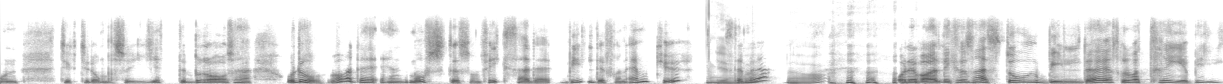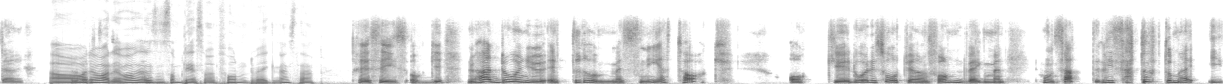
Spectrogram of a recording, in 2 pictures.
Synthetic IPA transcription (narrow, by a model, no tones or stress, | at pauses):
hʊnt̪ʰʏkt̪əd̪ɔ̰mvaʂɔjɛt̪ːəbɾɑːɔsɔhæːɾʔɔd̪ɔvaɖɛʔɛnmʊst̪əɾʂɔmfɪksad̪əbɪld̪əɾfɾɔnɛmkʰʉː | stt̪ɛmːəd̪ɛː | ɔd̪ɛvaɾlɪksɔmsɔnhæːʂt̪uːɾbɪld̪əɾjɑkt̪ʰɾuːd̪ɛvaʈ̪ʰɾeːbɪld̪əɾ | aːd̪ɛadɛvasɔsɔmblɛvsɔmɛnfɔnd̪vɛɡːnɛst̪an | pʰɾɛsiːsɔknʉ̟ːɦad̪ːəhʊnjɵʔɛt̪ɾɵmːɛsneːt̪ʰɑ̰ːk | ʔɔkd̪ɔæɖɛjʉsvoːʈɔjœːɾaɛnfɔnd̪vɛɡːmɛn | hʊnsat̪ːvɪsat̪ːəɵpːd̪ɔmhæɪ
